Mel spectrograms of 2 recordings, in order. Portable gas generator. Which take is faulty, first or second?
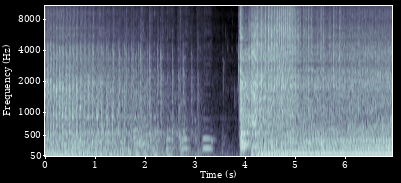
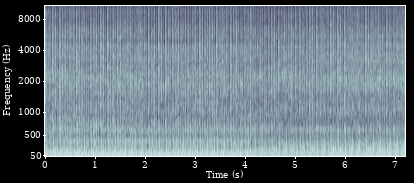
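second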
